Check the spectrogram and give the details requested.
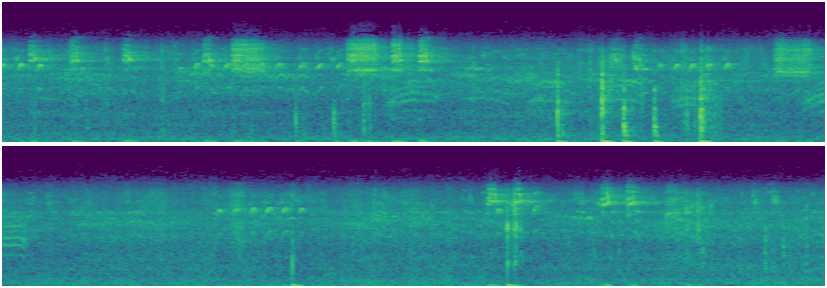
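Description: Several birds chirping and trilling in short, repeated phrases, with a few sharp clicks or knocks scattered through; the loudest come about six and seven seconds in.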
